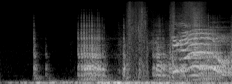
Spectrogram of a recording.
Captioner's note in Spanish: tablas del suelo crujiendo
